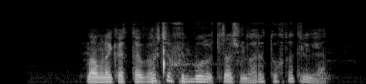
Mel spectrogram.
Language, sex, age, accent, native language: Uzbek, male, 18-24, Jizzax, Uzbek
